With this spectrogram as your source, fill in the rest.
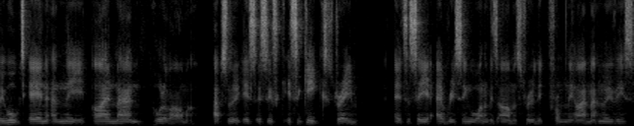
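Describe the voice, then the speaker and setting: A man speaks with an English accent. His pitch is fairly low. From England. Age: 30s. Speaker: vlogger. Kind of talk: casual vlog. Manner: animated.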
